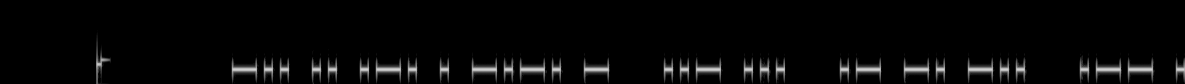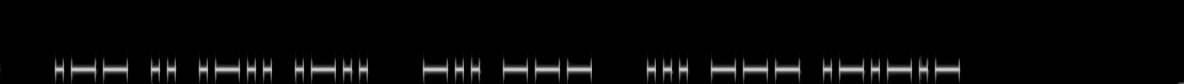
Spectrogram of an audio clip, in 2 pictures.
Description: Morse code, heard as a keyed tone, about 15 wpm, 700 Hz. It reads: DIRECT US AND WE WILL DO SO.
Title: Sentences from Top 1000 Words - Review Part 2 - 15wpm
